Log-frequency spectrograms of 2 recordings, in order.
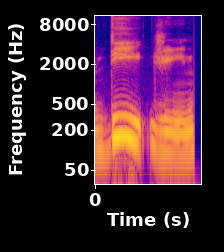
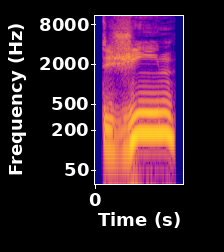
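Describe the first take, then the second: First: The stress is on the first syllable. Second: The stress is on the second syllable. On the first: The speaker calls it right. "D E E as in D, and that's where the emphasis is" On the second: The speaker calls it wrong. "not DeGene, with the emphasis on gene"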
